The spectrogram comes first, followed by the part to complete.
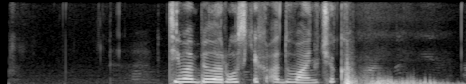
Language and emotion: Russian, neutral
